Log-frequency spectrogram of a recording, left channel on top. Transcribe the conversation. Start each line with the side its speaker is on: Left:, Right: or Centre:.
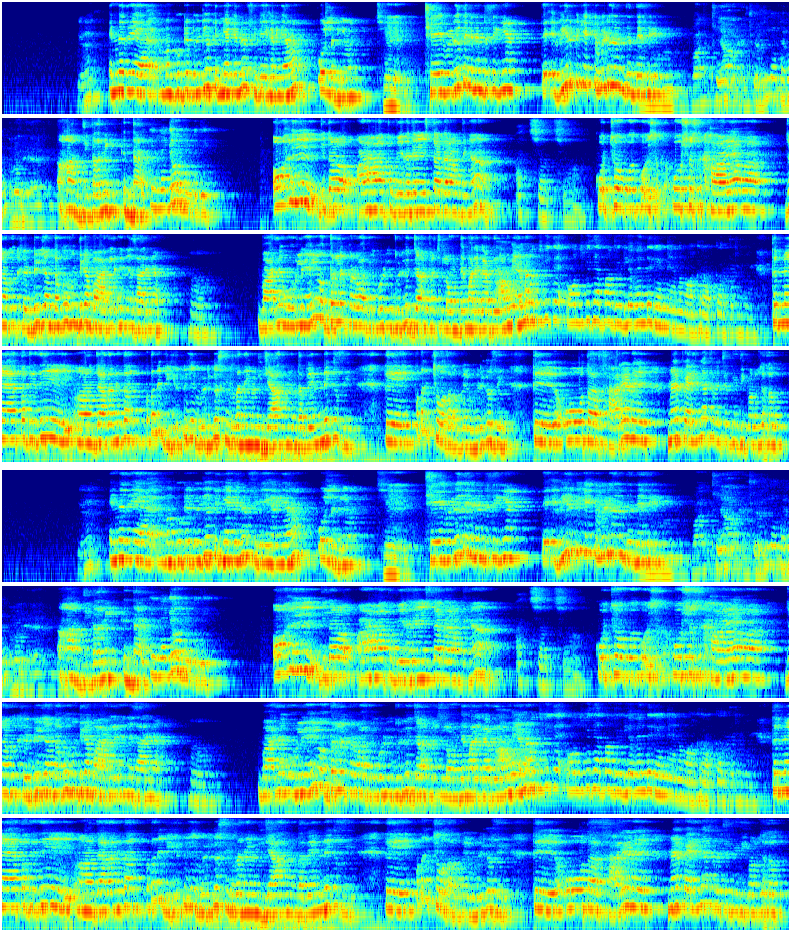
Left: ਇਹਨਾਂ ਦੀਆਂ ਮੰਗੂ ਕੇ ਵੀਡੀਓ ਕਿੰਨੀਆਂ ਕਹਿੰਦੇ ਅਸੀਂ ਵੇਖਣੀਆਂ ਵਾ ਭੁੱਲ ਗਈ ਵਾ ਛੇ ਵੀਡੀਓ ਦੇਖਣ ਦਿੰਦੀ ਸੀਗੀਆਂ ਤੇ ਵੀਹ ਰੁਪਈਏ ਇੱਕ ਵੀਡੀਓ ਦਿੰਦੇ ਸੀਗੇ ਪੰਜਾਹ
Centre: ਠੀਕ
Left: ਹੋ ਗਏ
Centre: ਠੀਕ
Left: ਸੀ
Centre: ਹੈ ਫਿਰ
Left: ਹੋ ਹਾਂਜੀ ਪਤਾ ਨੀ ਕਿੱਦਾਂ
Centre: ਕਿੰਨੇ ਕਿੰਨੇ
Left: ਤੇ ਉਹ
Centre: ਮਿੰਟ ਦੀ
Left: ਉਹੀ ਜਿੱਦਰ ਆ ਆਪ ਵੇਖਦੇ ਇੰਸਟਾਗ੍ਰਾਮ ਦੀਆਂ
Centre: ਅੱਛਾ ਅੱਛਾ
Left: ਪਿੱਛੋਂ ਕੋਈ ਕੁ ਕੁਛ ਸਿਖਾ ਰਿਹਾ ਵਾ ਜਾਂ ਕੋਈ ਖੇਡੀ ਜਾਂਦਾ ਕੋਈ ਹੁੰਦੀਆਂ ਬਾਹਰਲੀਆਂਈਆਂ ਸਾਰੀਆਂ
Centre: ਹਾਂ
Left: ਬਾਹਰਲੀਆਂ ਬੁਰਲੀਆਂ ਹੀ ਉੱਧਰਲੇ ਫਿਰਵਾ ਦੀਆਂ ਵੀਡੀਓ ਜਾਨ ਫਰ ਚਲਾਉਣ ਦੇ ਮਾਰੇ ਕਰਦੇ ਹੋਣਗੇ
Centre: ਆਹੋ ਤੇ
Left: ਹਨਾ।
Centre: ਉਚ ਵੀ ਉਚ ਵੀ ਤੇ ਆਪਾਂ ਵੀਡੀਓ ਵਹਿੰਦੇ ਹੀ ਰਹਿੰਦੇ ਹਾਂ ਦਿਮਾਗ਼ਰਾਬ ਕਰਦੇ ਰਹਿੰਦੇ ਹਾਂ
Left: ਅਤੇ ਮੈਂ ਤਾਂ ਦੀਦੀ ਜ਼ਿਆਦਾ ਨਹੀਂ ਤਾਂ ਪਤਾ ਨਹੀਂ ਵੀਹ ਰੁਪਈਏ ਵੀਡੀਓ ਸੀ ਪਤਾ ਨਹੀਂ ਮੈਨੂੰ ਯਾਦ ਨਹੀਂ ਆਉਂਦਾ ਪਏ ਇੰਨੇ ਕੁ ਤੇ ਪਤਾ ਚੌਦਾਂ ਰੁਪਏ ਵਿੜਓ ਸੀ ਤੇ ਉਹ ਤਾਂ ਸਾਰਿਆਂ ਨੇ ਮੈਂ ਪਹਿਲੀਆਂ ਚ ਵਿੱਚ ਦੀਦੀ ਕੋਲੋਂ ਚਲੋ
